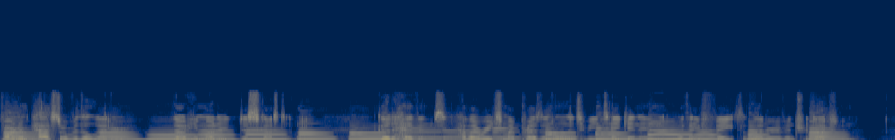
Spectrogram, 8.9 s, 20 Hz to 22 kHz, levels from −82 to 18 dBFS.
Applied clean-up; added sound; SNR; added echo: none; Wind instrument, woodwind instrument; 1 dB; none.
